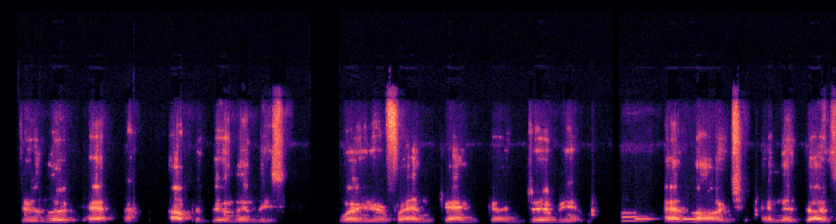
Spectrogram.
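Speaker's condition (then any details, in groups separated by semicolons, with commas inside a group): ALS; onset in hands and arms, tracheostomy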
